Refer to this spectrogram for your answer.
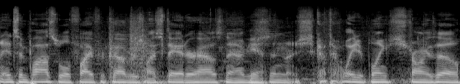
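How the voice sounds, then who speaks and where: Noticeable background noise under a man's rather low voice. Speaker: sports betting pundit. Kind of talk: sports picks segment. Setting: studio.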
